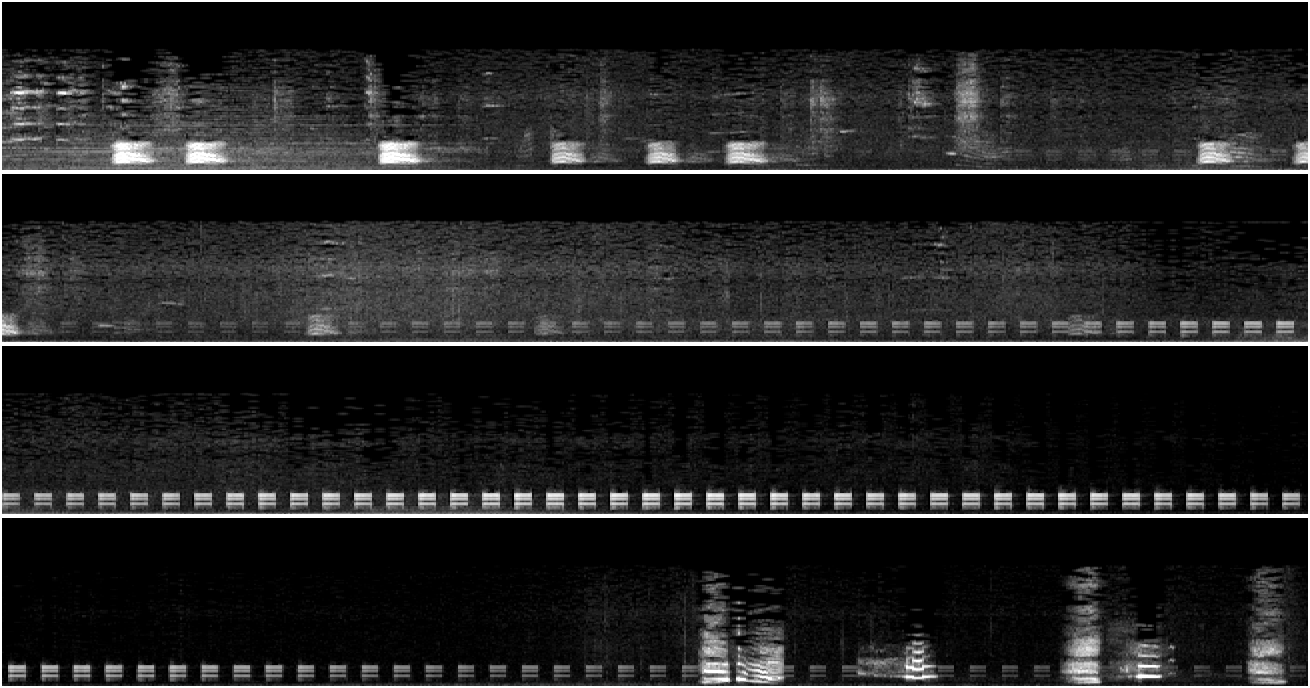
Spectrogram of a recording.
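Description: Film soundtrack: a low drone with short chirps, then a rapidly pulsing high buzz that swells and slowly fades, cut by a brief loud sweeping sound just before the end.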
